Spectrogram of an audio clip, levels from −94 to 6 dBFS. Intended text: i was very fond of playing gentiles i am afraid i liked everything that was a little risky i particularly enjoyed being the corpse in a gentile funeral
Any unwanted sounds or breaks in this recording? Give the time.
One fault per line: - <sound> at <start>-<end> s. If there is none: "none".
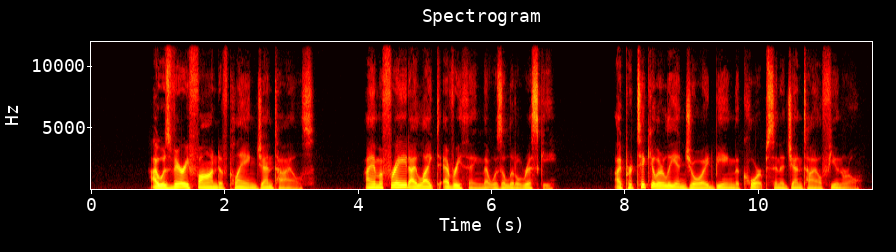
none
